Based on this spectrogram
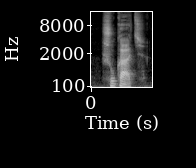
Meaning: to seek, to look for
- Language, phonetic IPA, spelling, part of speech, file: Belarusian, [ʂuˈkat͡sʲ], шукаць, verb, Be-шукаць.ogg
